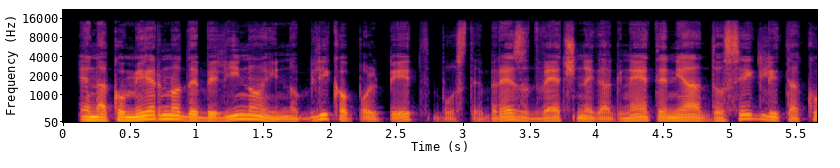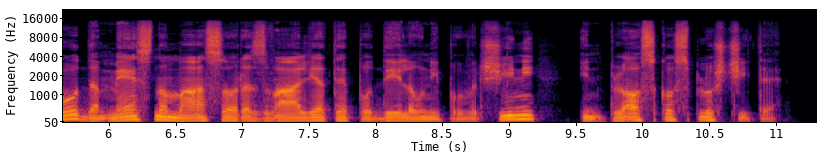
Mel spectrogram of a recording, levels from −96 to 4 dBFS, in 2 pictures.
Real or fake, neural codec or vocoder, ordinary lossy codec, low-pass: fake; vocoder, 44.1 kHz, 128 mel bands, Pupu-Vocoder; none; 14.4 kHz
